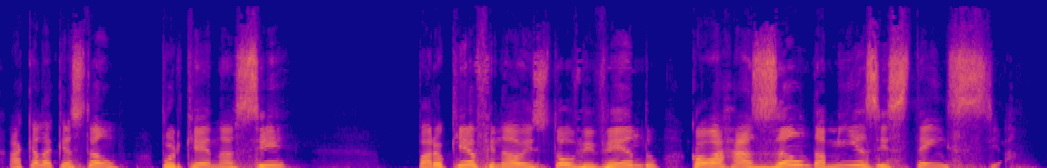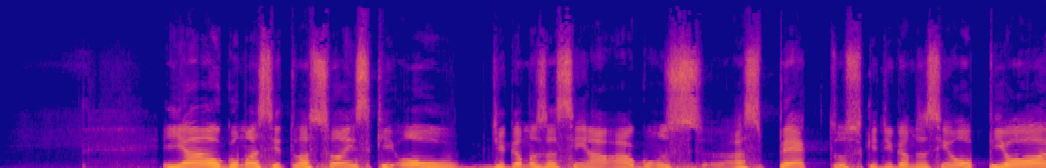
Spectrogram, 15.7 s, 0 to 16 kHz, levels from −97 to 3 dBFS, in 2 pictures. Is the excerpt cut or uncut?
uncut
